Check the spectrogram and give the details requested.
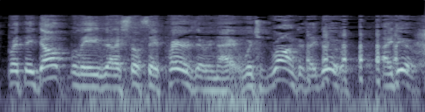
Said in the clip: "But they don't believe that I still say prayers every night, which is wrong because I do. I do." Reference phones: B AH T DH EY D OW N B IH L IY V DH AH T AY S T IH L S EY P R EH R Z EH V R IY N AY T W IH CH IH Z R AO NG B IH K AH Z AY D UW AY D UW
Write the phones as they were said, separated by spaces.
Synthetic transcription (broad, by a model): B AH T DH EY D OW N B IH L IY V DH AH T AY S T IH L S EY P R EH R Z EH V R IY N AY T W IH CH IH Z R AO NG K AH Z AY D UW AY D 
